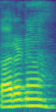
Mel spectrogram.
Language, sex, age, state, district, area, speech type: Marathi, male, 45-60, Maharashtra, Raigad, rural, spontaneous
